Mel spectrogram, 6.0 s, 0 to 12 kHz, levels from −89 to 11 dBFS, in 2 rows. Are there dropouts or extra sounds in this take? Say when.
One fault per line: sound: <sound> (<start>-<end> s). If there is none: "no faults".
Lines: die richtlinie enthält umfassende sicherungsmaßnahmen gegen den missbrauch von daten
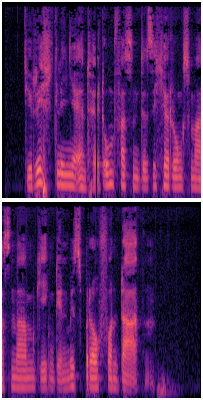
sound: dropout (1.4-1.4 s)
